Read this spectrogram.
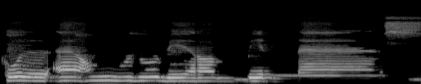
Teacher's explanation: huruf sin ini punya sifat sofir. Nah, sofir itu suara tambahan ya, desisan.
